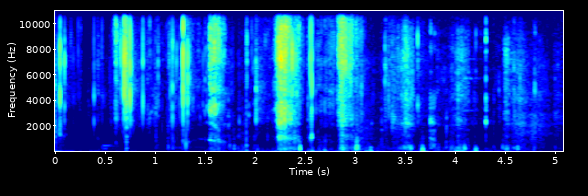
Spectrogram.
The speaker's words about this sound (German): hier liegen äh, Knobbersriegel, Nussriegel von Stork. Mmh, lecker, lecker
